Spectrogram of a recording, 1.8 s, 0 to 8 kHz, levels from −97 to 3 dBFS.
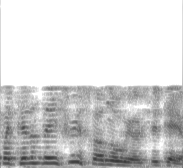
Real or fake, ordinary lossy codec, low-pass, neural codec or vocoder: real; AAC, 16 kbps; 7.2 kHz; none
